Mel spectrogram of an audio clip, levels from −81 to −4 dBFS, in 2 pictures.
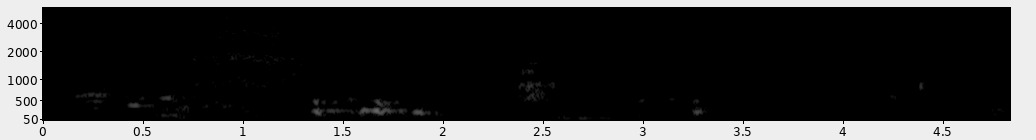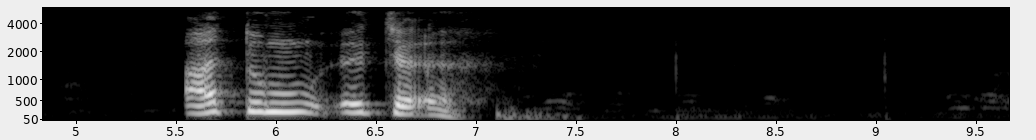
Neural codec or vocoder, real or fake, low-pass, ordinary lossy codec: none; real; 5.4 kHz; AAC, 48 kbps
